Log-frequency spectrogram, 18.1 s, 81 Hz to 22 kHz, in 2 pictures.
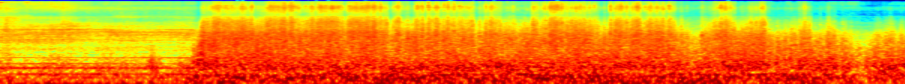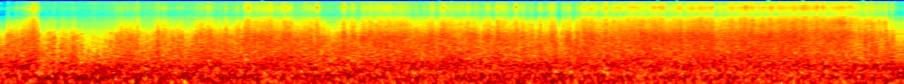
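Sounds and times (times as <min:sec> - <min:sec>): rush of wind and water: 0:00.0 - 0:18.0
speedboat engine droning: 0:00.0 - 0:18.0
wind buffeting microphone: 0:00.0 - 0:18.0.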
